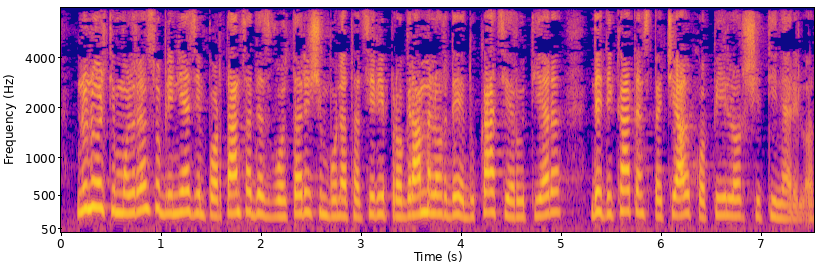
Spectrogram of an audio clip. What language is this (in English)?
Romanian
